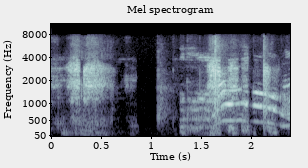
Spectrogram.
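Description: Two women cheering with high whooping cries that bend in pitch, mixed with a few hand claps. The sound comes through a video-call connection. There is a short break a little after the start before the cheering and clapping pick up again.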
